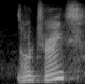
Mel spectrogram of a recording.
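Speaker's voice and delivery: muttering quietly under breath. Voicing an innkeeper as a patron turns away: muttering under her breath. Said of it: "she mutters under her breath".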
